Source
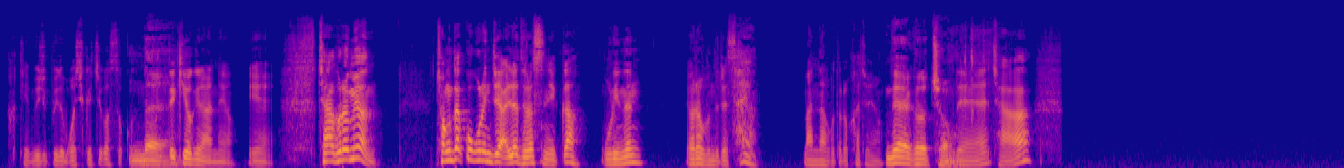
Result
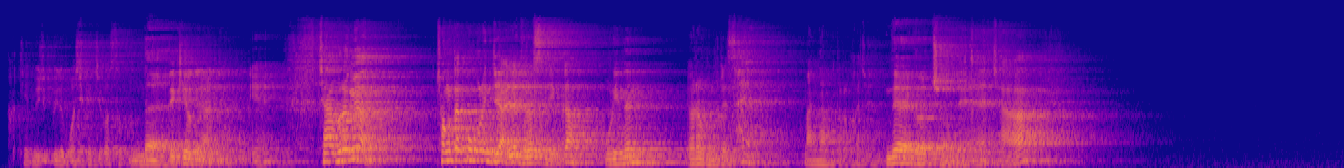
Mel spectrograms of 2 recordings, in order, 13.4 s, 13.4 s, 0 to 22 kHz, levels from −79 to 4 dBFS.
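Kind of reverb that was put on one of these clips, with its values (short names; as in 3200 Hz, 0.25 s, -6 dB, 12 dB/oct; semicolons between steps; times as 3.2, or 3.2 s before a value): Schroeder reverb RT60 1.8 s, DRR 1 dB; gain -3 dB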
